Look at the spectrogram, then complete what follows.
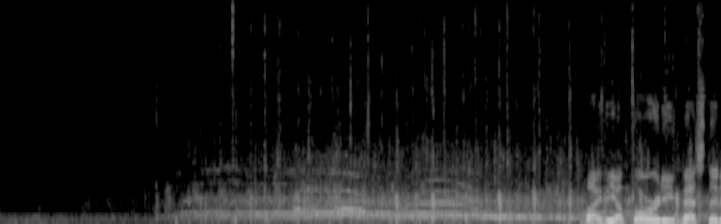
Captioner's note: crowd cheering and applauding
